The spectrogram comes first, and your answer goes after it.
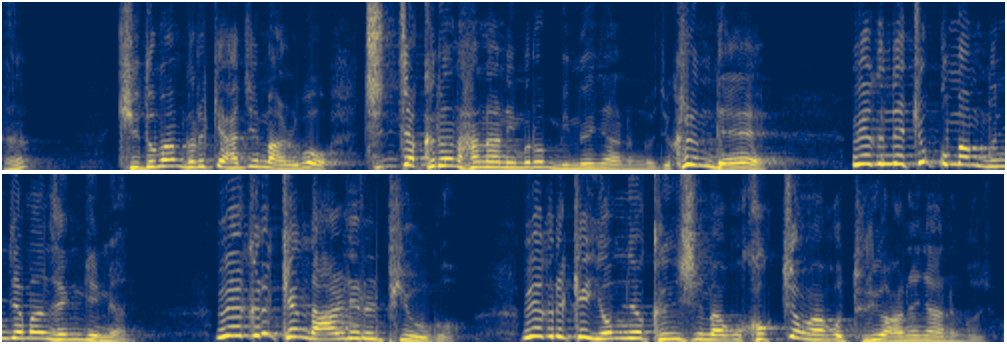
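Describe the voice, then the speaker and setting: A male pastor preaching a sermon, firing rhetorical questions at the congregation and swinging from loud urging to hushed calm. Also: very high-pitched, fairly quick.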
